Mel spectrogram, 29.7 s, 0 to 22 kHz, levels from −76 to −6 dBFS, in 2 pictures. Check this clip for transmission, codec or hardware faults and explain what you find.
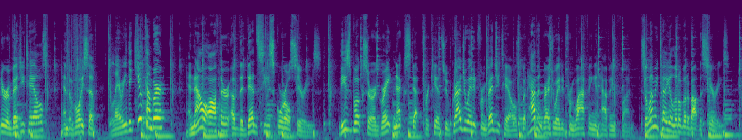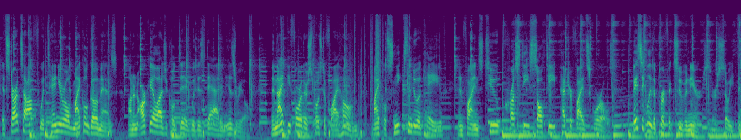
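There's one hardware fault here, loose connector crackle, and it turns up twice: from 1.32 to 1.63 s, and again from 21.83 to 22.50 s. A worn or dirty contact somewhere in the chain is making and breaking as it shifts, so the signal gets chopped in and out in quick succession. Any DC sitting on the line adds little pops each time the circuit reconnects. You hear it as a ragged, irregular burst of scratchy crackle, the second one lasting about twice as long.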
